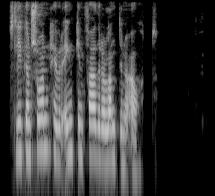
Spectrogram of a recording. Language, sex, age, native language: Icelandic, female, 30-39, Icelandic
